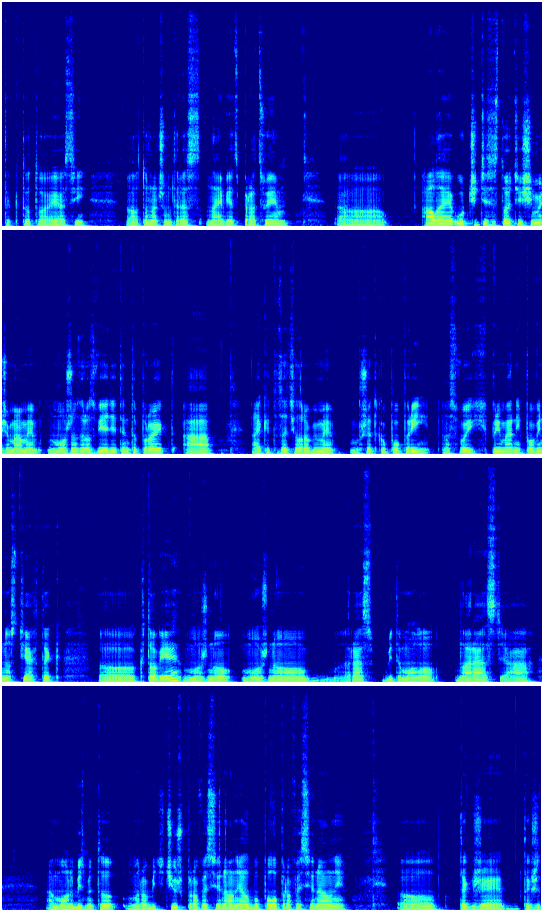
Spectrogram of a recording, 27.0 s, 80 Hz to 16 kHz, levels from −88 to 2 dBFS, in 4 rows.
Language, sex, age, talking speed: Slovak, male, 30-49, 130 wpm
